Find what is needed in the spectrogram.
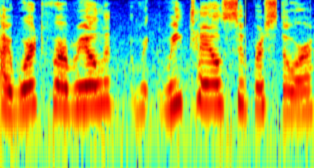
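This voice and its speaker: A woman speaks with fairly even intonation amid noticeable background noise. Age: 60s. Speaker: rideshare driver. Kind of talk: prepared speech at a rally.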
